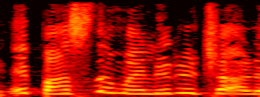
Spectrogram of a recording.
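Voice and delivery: put-on a cheerful parent offering their child; a hint of a proud parent; eager parent. Parent bringing child to pastor.

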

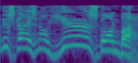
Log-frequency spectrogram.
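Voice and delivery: ordinary talk

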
